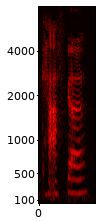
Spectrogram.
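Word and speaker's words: Kafka: US like C kofka we'll say kofka and then my brother-in-law will say CFA and he's Scottish and and then in Czech or whatever it would be like somewhere in between but then like our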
